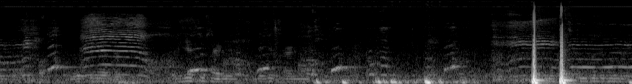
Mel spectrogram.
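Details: Infant crying.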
